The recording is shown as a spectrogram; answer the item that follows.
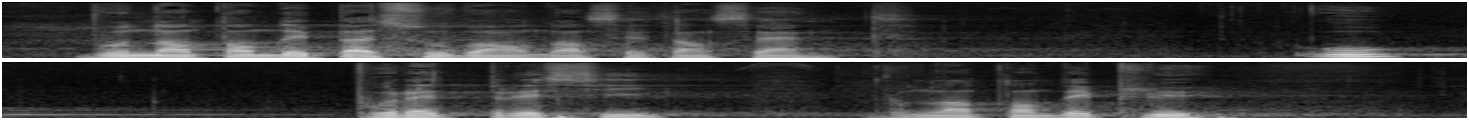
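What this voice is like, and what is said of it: Accent with lightly rolled r. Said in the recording (French): “faisant résonner mon accent... les roulements de langue, cet accent... ce léger roulement”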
